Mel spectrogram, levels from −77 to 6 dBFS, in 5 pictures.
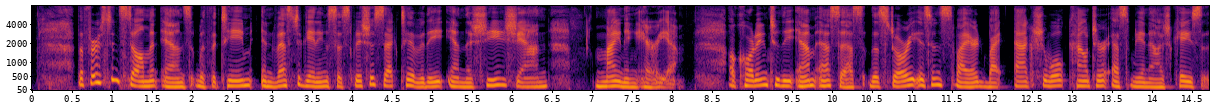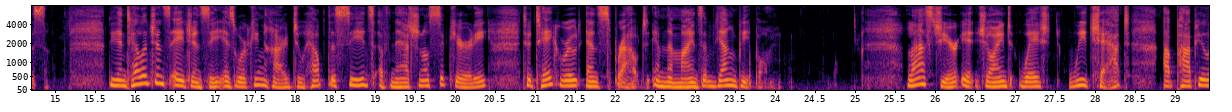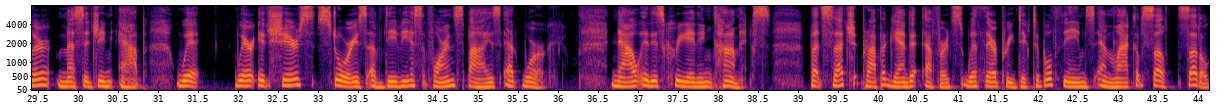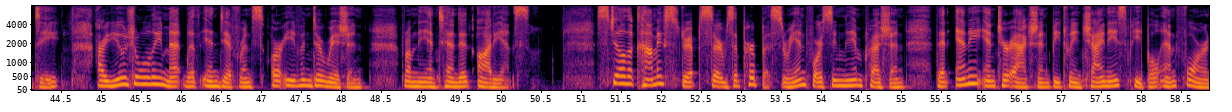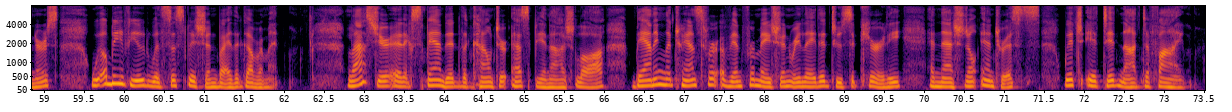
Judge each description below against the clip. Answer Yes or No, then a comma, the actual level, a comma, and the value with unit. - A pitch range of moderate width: Yes, average, 3.8 semitones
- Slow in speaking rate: Yes, slow, 120 wpm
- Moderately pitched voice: Yes, medium, 170 Hz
